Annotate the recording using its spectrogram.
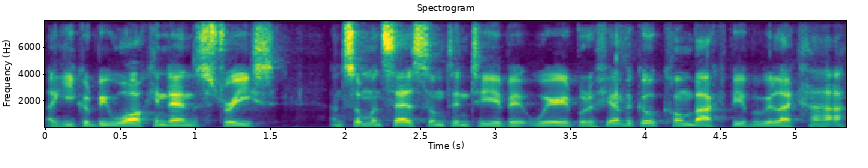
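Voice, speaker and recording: Talking at a very fast pace with lively intonation, a man with a Dublin accent has a fairly low pitch. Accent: Dublin Irish. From Ireland, Dublin. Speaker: podcast host. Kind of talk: podcast interview before live audience. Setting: live podcast with crowd.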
